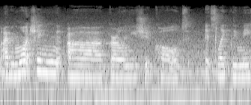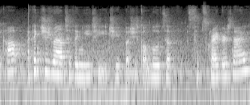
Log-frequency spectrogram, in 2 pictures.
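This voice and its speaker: Recorded in an echoey room by a busy road, with traffic audible behind her, a woman chats through her makeup. She's a beauty vlogger doing get-ready-with-me talk, her medium-pitched voice creaky and blocked up from a cold.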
